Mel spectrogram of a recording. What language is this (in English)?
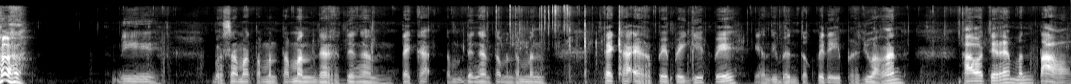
Indonesian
